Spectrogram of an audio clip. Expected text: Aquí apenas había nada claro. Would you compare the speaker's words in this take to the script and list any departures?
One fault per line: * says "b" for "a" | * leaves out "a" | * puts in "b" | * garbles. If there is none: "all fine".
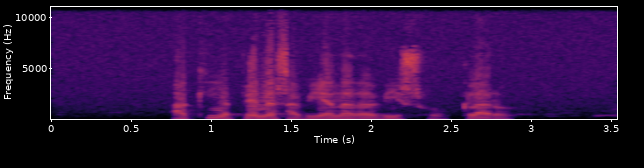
* puts in "diso"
